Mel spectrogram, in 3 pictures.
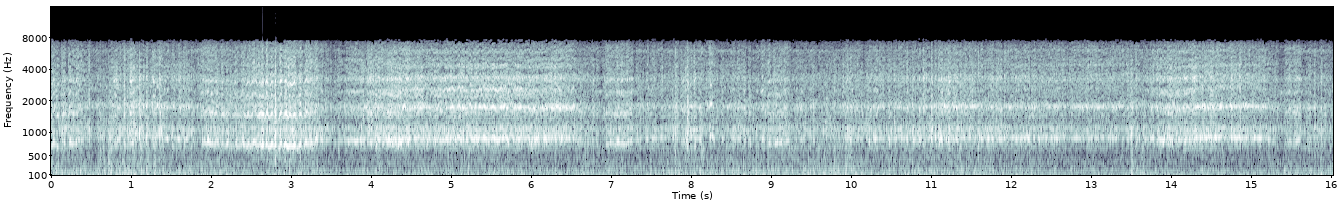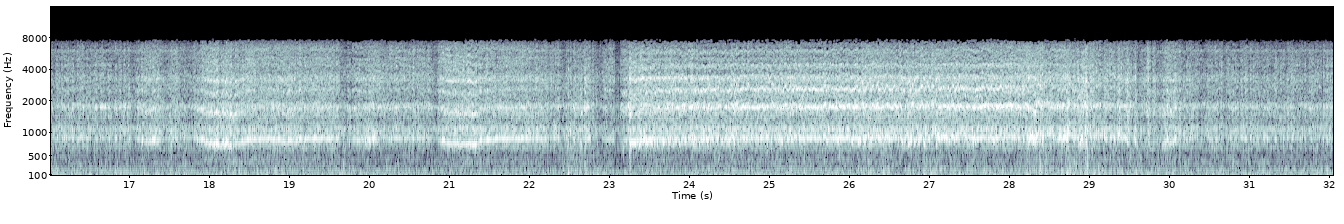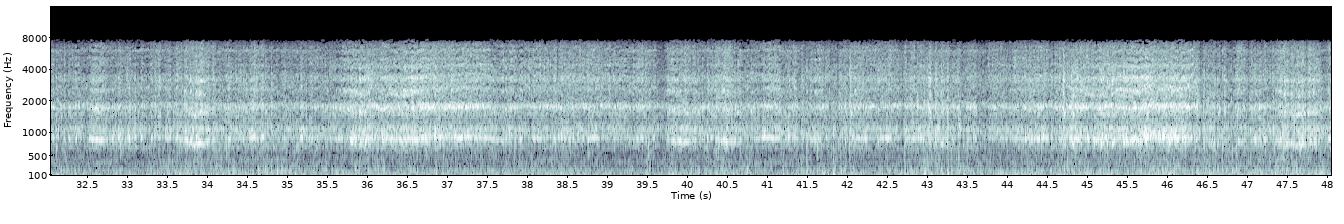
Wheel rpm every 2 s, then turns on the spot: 220, 220, 210, 220, 230, 230, 230, 230, 230, 230, 220, 220, 200, 200, 220, 230, 230, 230, 230, 230, 230, 230, 230, 220.
none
